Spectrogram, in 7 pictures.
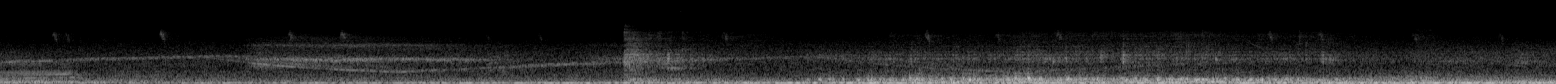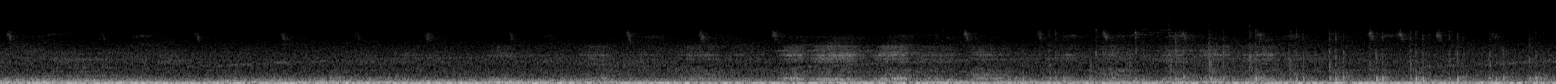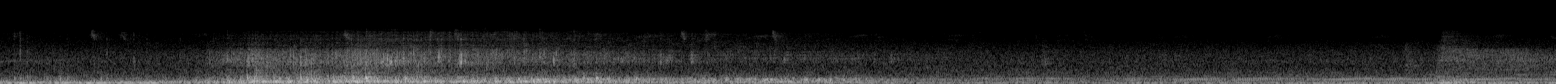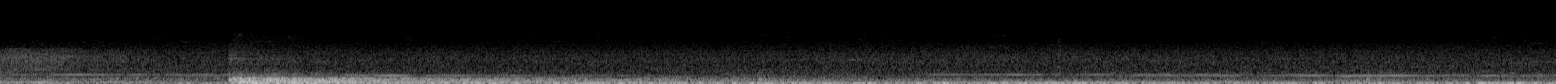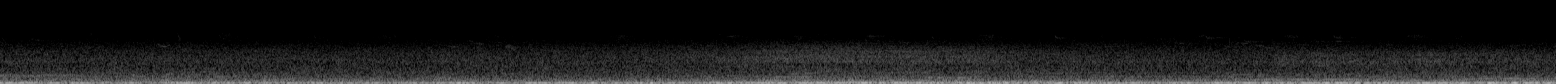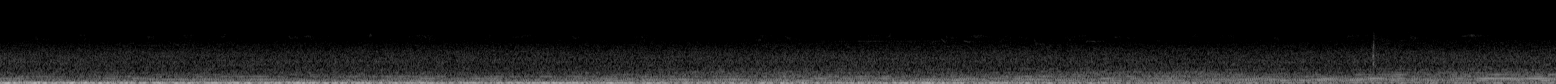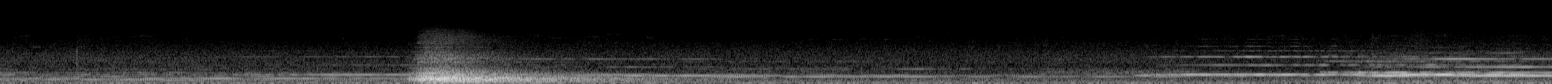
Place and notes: Cetatuia Park, Klausenburg, Rumänien - Cluj, Cetatuia, Fortress Hill, day sound installation
At the monument of Cetatuia. A recording of the multi channel day composition of the temporary sound and light installation project Fortress Hill interfering with the city sound and light wind attacks. headphone listening recommeded.
Soundmap Fortress Hill//: Cetatuia - topographic field recordings, sound art installations and social ambiences
Cluj-Napoca, Romania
